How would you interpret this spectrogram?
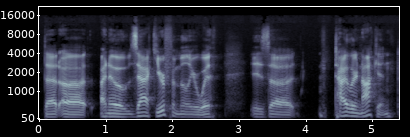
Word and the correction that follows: Naquin: Naquin. – You know how to pronounce words, unlike Joey Votto.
